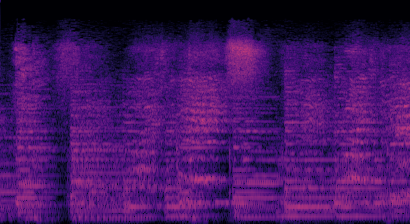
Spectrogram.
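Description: Boys' church choir singing a passage of held notes in short phrases, with brief breaks for breath between them.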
